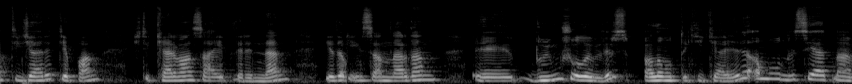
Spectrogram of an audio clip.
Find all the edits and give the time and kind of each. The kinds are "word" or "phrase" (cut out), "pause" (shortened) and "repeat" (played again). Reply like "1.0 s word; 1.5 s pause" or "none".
3.5 s word; 6.4 s pause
